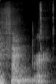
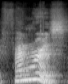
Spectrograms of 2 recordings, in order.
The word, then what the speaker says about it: Fenris: the new hero here, Fenra. So, sorry, Fenrris. I've been getting his name wrong.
